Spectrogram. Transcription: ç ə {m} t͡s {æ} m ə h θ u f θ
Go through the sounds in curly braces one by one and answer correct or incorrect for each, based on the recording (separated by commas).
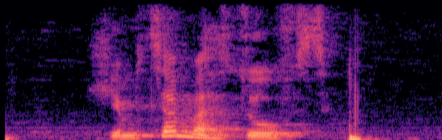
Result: correct, correct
